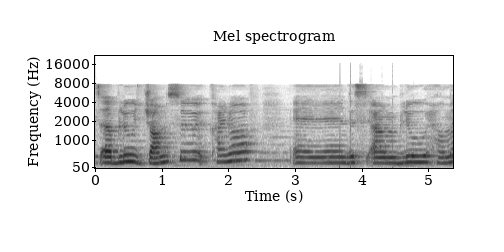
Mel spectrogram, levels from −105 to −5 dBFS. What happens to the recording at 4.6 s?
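At 4.6 s the speech carries CD scratch ticks, running 3.67 to 4.77 s. Eight brief ticks, about seven a second, mark each disc turn's unrecoverable, patched-over data.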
